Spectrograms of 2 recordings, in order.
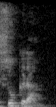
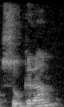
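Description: First: Said in the usual way. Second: Shukran with the vowel drawn out, pitched higher; stretched Shukran. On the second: Shown as a demonstration. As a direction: lengthen Shukran a little. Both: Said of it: "lo alargas un poco".

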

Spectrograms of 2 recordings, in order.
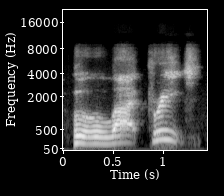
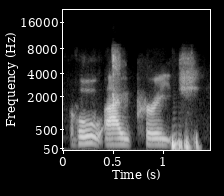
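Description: First: Slow and drawn out, rising; slow preacher imitation. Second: Slow and drawn out, falling; slow preacher imitation. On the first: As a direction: quote him slowly, rising. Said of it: "Preacher said". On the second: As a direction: quote him slowly, falling. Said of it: "This man said".

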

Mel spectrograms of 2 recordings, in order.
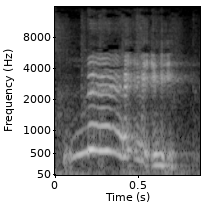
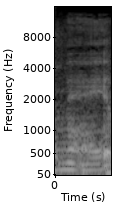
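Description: First: Very high horse neigh; high-pitched play neigh. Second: Said in the usual way. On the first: Acted. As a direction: imitate a horse's whinny, pitched way up. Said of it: "I think he says neigh". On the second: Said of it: "like a horse".

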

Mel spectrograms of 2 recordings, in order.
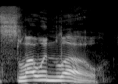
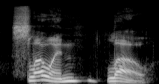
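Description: First: Said in the usual way. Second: Slowly spelling out the name; drawn out, word by word. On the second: Shown as a demonstration. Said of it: "he is called Slow and Low".

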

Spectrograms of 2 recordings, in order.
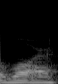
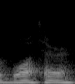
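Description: First: "water" with the middle T left unpronounced; dropped T. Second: "water" with a clearly sounded T; T pronounced. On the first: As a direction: say "water" his own way, dropping the T. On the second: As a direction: say "water" slowly, pronouncing the T in the middle. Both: Shown as a demonstration. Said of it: "I don't pronounce my T's".

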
